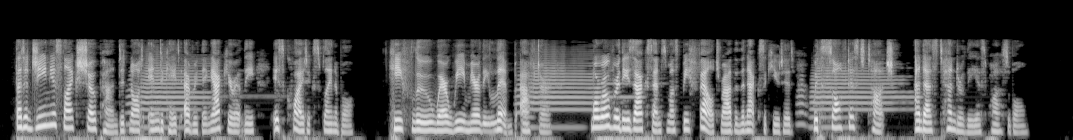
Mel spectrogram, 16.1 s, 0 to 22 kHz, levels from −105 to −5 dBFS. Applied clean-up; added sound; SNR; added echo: classical method Wiener filter.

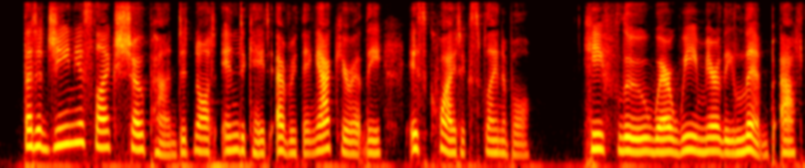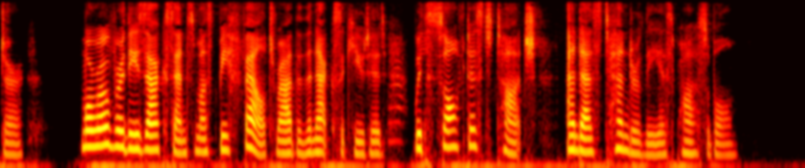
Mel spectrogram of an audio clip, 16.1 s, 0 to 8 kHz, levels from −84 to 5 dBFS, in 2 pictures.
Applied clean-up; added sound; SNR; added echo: neural mask model Resemble Enhance denoiser.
